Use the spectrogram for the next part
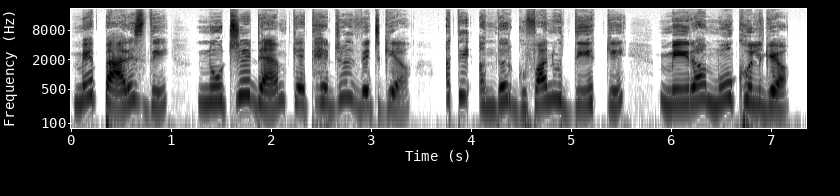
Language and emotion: Punjabi, surprised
